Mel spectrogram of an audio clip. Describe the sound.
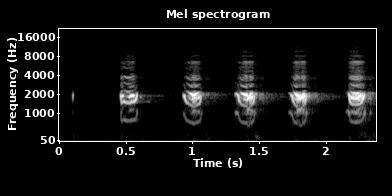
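A series of five turkey yelps made by a person on a turkey call as a demonstration, in a steady, evenly spaced rhythm, each note short and raspy, heard clearly with no talking and silence between calls.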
